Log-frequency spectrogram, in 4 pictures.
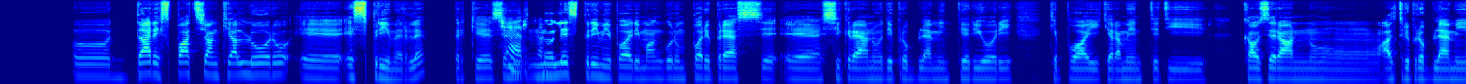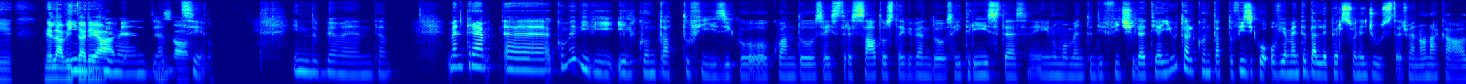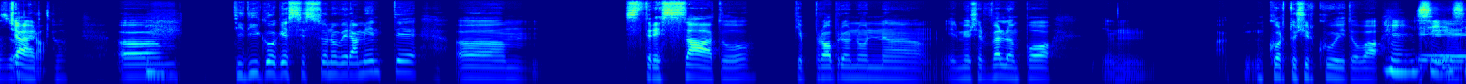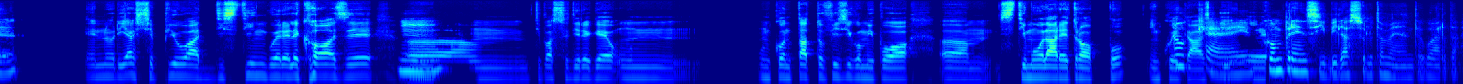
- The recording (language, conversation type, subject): Italian, podcast, Come cerchi supporto da amici o dalla famiglia nei momenti difficili?
- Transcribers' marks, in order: other background noise; tapping; chuckle; laughing while speaking: "cose"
